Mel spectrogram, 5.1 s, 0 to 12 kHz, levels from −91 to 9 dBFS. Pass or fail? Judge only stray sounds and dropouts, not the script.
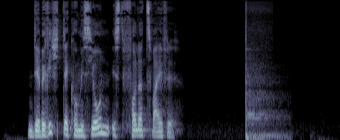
fail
